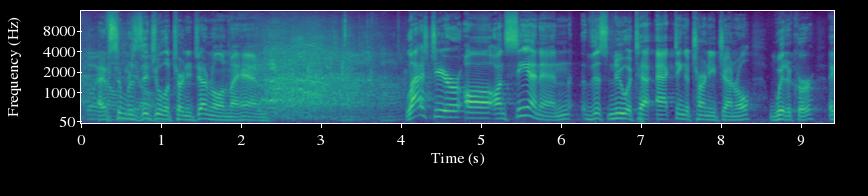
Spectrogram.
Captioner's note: laughter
